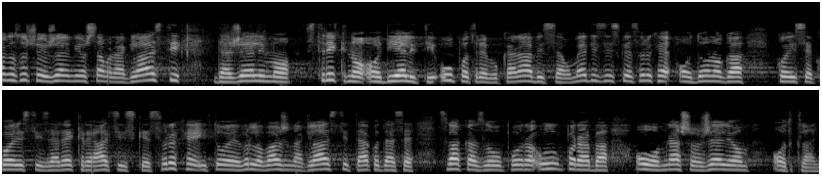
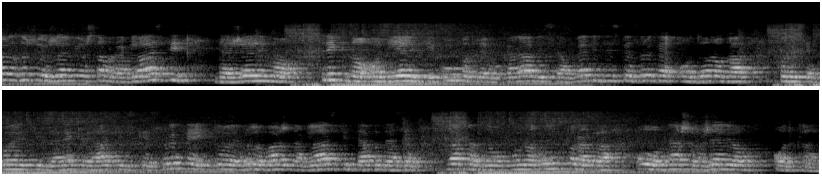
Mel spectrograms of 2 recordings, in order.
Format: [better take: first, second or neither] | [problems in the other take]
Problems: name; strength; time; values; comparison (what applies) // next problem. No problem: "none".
first | background sound (Engine / Car); 12 dB below the speech // room echo; dies away in 1.3 s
